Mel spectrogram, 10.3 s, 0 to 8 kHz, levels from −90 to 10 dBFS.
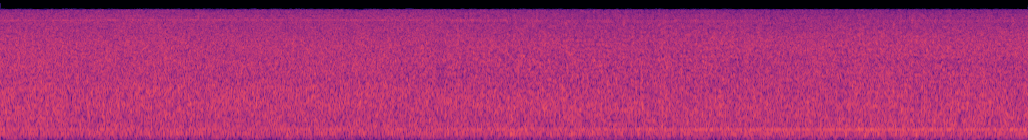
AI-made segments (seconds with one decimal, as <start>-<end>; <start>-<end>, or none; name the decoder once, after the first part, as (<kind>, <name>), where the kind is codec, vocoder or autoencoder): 4.4-7.7 (vocoder, WaveNeXt); 8.4-9.6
